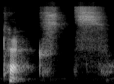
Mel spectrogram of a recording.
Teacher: even more difficult plural texts then I have to say so 3 unvoiced consonants there in the end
